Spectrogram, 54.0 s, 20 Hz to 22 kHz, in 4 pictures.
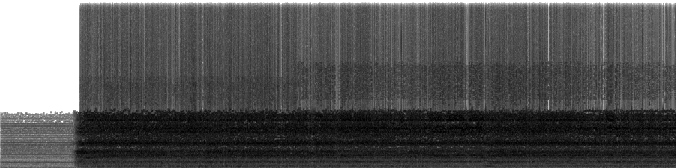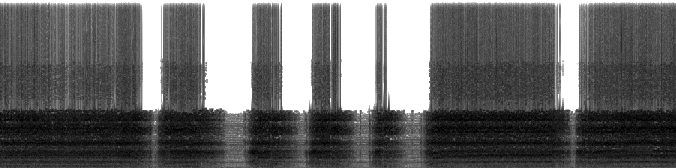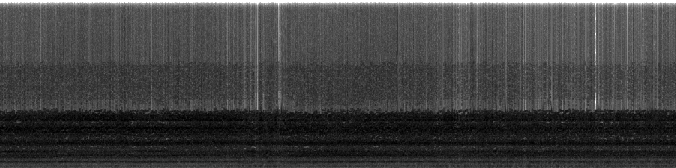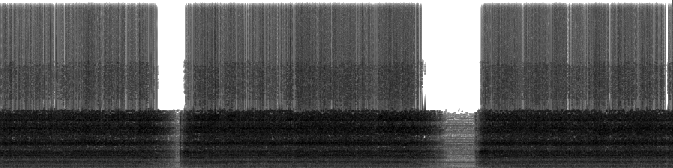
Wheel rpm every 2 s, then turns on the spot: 60, 220, 230, 230, 230, 230, 230, 230, 100, 50, 40, 180, 150, 220, 230, 230, 220, 230, 230, 230, 230, 180, 180, 230, 90, 180, 230.
none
